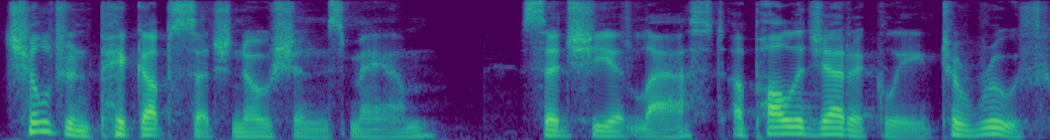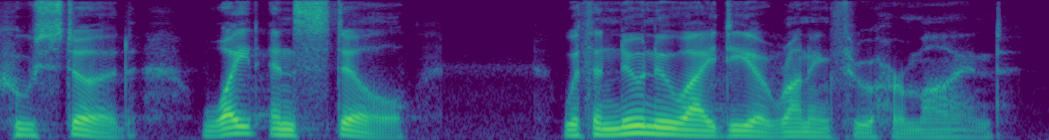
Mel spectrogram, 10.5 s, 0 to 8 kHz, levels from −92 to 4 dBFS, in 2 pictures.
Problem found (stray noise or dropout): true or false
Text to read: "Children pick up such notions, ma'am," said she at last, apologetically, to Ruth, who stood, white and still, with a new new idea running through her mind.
false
